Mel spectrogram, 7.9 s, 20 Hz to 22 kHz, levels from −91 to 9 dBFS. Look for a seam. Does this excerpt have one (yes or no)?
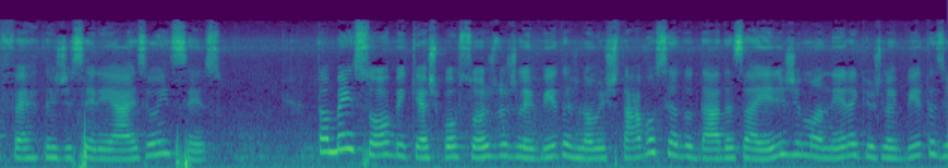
no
